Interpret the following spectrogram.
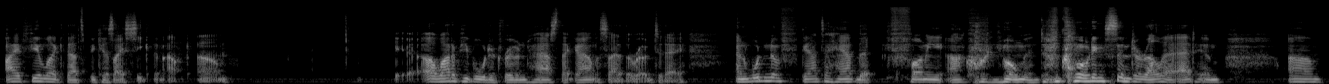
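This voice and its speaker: A man's voice: mid-range voice, creaky, fairly bright tone, husky. A young man talking through a casual vlog, telling stories in a rambling, long-winded way. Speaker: vlogger.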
